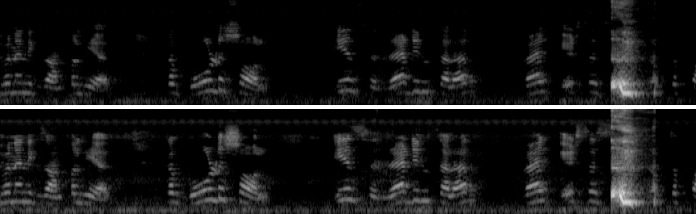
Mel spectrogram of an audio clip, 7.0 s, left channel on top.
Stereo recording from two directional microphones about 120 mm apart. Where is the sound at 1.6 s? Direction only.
40° right (ahead or behind).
